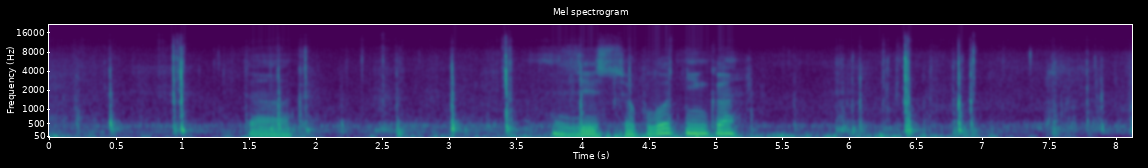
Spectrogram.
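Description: Honeybees swarm over hive frames being brushed off during a mite check, a steady close buzzing hum beneath a man's speech, with scattered taps and knocks from handling the frames.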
